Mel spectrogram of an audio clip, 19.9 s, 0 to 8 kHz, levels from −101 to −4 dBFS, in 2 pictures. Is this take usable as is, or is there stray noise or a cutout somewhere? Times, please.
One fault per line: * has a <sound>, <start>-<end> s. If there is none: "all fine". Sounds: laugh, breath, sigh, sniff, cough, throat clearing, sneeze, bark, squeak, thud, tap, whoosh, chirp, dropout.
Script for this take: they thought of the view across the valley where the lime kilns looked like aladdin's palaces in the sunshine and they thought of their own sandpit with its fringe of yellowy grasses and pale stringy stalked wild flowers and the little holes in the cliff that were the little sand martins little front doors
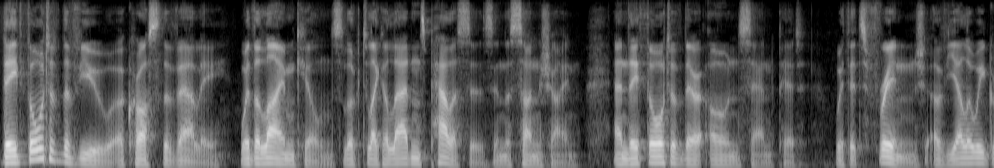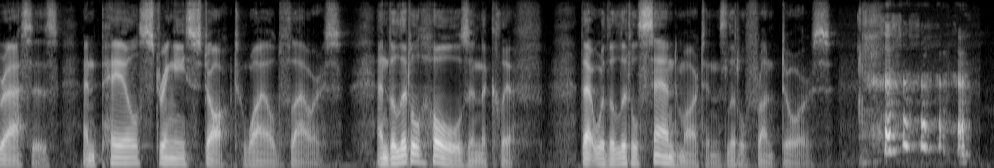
* has a laugh, 18.5-19.7 s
